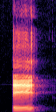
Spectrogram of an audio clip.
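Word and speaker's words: へ: And then we add the particle e written as he but pronounced as e which means uh uh to as in the direction then it is repeated.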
